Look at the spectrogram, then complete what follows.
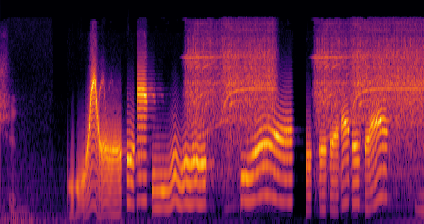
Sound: droid beeps, whirs

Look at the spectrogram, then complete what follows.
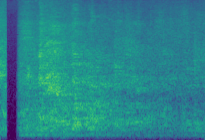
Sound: laughter

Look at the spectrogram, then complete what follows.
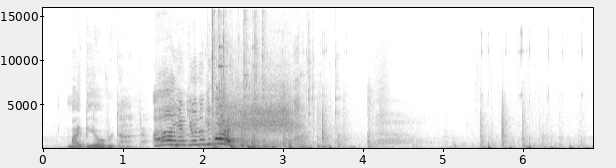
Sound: Chun Ji shouting in a foreign language

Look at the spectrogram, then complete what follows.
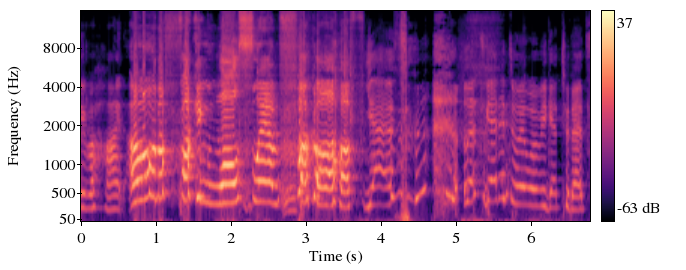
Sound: laughs

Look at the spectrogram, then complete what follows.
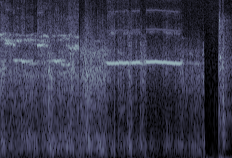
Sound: brakes squeal

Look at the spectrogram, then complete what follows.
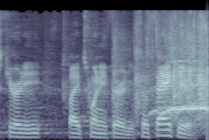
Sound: applause

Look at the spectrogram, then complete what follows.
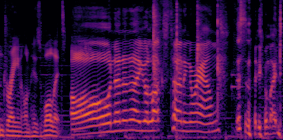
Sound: claps

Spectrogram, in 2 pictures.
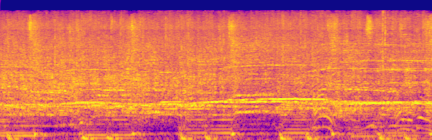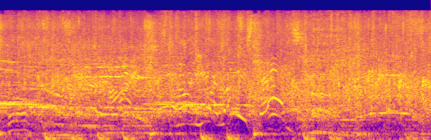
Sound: applause

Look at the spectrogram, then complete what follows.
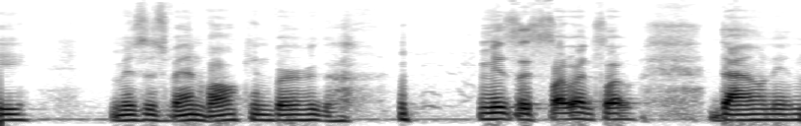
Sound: laughs

